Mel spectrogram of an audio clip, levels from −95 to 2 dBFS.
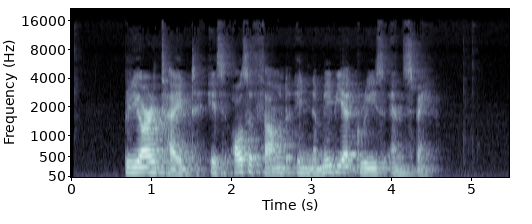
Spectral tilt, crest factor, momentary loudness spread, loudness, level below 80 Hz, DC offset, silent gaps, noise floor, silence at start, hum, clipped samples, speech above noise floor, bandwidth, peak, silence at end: -6.5 dB/octave; 18 dB; 16 LU; -20 LUFS; -56 dBFS; under 0.1%; none; -65 dBFS; 0.65 s; none; under 0.1%; 46 dB; 16 kHz; -2 dBFS; 0.95 s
